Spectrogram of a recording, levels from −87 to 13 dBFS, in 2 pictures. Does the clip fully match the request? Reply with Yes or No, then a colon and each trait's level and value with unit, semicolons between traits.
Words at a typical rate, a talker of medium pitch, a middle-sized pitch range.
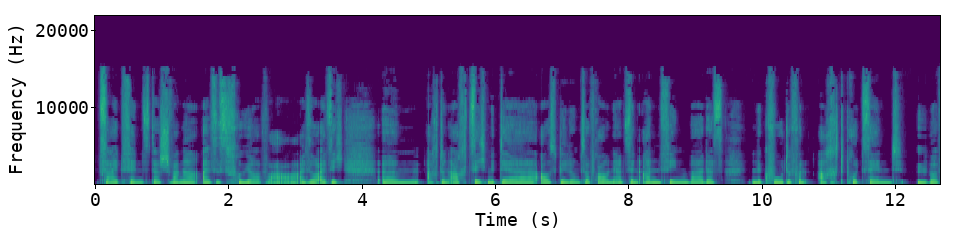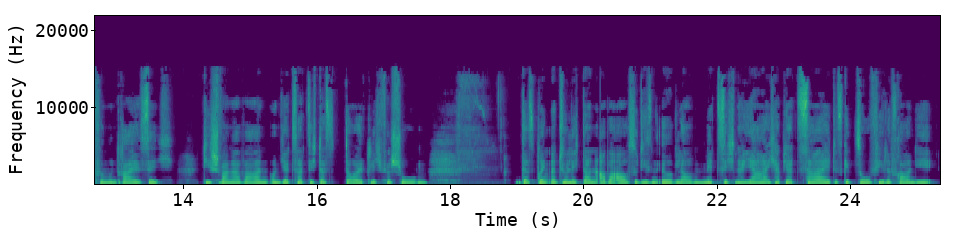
Yes: average, 135 wpm; medium, 175 Hz; average, 3.4 semitones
